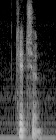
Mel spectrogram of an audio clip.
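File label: "kitchen", US English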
